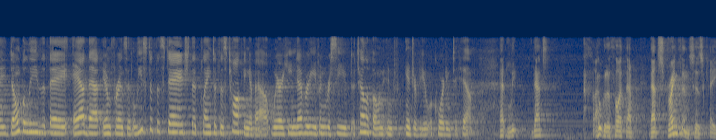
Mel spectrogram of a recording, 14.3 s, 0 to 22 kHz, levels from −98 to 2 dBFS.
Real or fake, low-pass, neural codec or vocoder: real; 7.2 kHz; none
